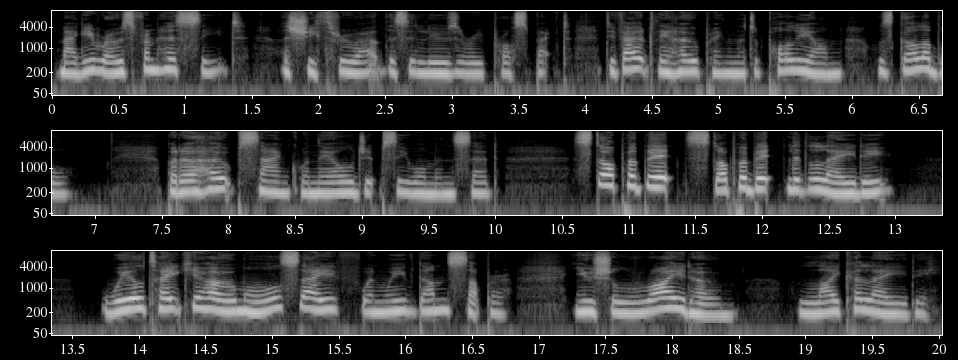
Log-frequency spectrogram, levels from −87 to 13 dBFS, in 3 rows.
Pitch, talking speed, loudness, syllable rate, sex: 220 Hz, 160 wpm, -20 LUFS, 4.5 syllables/s, female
